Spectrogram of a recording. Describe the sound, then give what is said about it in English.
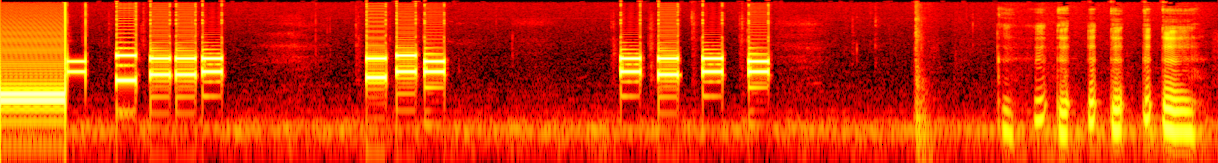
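Electronic keypad tones beep as a call to a mobile phone is dialed, in quick clusters of short, evenly spaced presses with pauses between groups, loud, followed by a brief burst of talking near the end. “Let me just try her on her mobile phone, if you don't mind.”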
